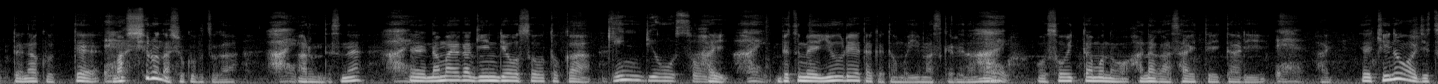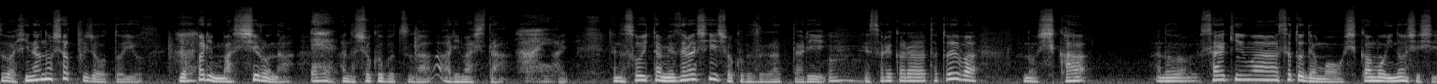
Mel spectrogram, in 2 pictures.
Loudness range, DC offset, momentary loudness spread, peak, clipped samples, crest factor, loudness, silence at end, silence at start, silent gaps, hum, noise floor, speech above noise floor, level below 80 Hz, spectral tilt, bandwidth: 4 LU; under 0.1%; 13 LU; -8 dBFS; under 0.1%; 16 dB; -23 LUFS; 0 s; 0 s; none; none; -47 dBFS; 25 dB; -50 dBFS; -6.5 dB/octave; 14 kHz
